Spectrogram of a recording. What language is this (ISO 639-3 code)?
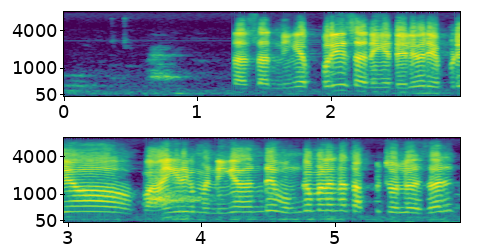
tam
